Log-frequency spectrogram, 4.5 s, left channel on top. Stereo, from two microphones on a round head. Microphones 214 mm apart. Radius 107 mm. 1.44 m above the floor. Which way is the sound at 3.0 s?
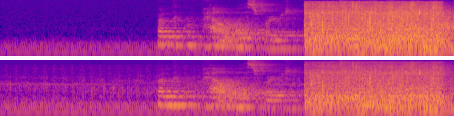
35° left (ahead or behind).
